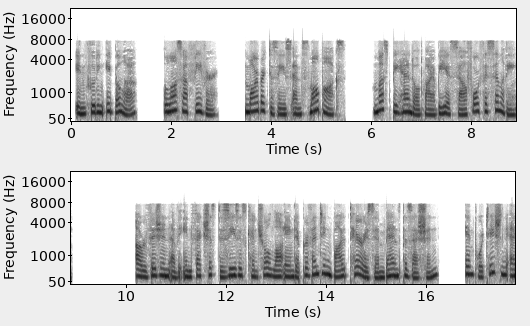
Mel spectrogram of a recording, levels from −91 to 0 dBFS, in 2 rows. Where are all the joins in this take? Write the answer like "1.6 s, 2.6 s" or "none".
none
